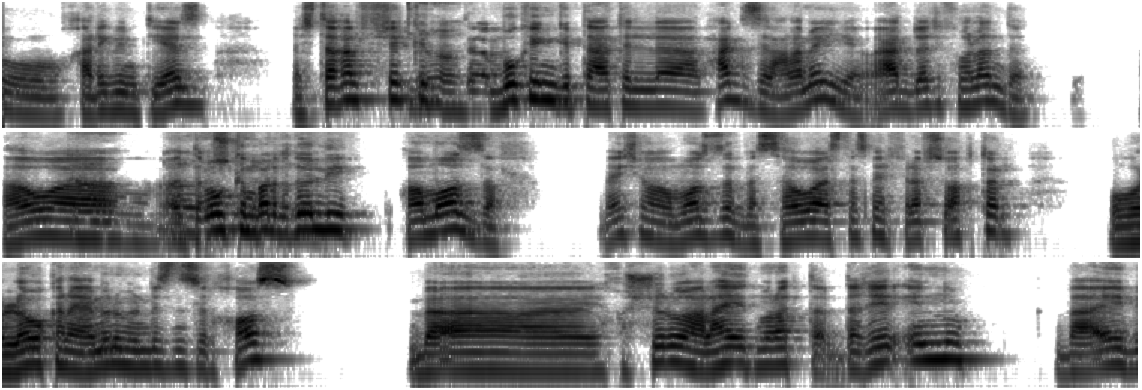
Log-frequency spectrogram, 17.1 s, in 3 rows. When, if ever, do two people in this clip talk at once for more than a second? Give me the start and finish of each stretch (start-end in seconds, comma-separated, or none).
6.0-7.4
